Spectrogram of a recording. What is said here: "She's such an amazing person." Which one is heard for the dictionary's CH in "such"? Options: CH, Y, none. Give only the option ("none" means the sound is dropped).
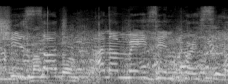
none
